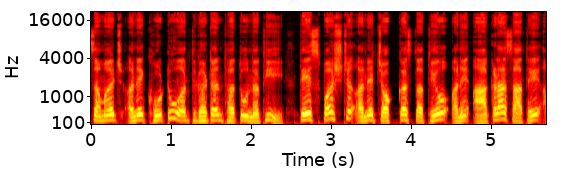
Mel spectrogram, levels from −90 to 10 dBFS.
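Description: Throughout the speech there is imaging from sample-and-hold upsampling: the audio was raised from 16 kHz to 48 kHz by repeating each sample with no smoothing filter, so mirrored copies of the spectrum leak above the original band. The first image fills 8 to 16 kHz at about 22 dB below the signal, heard as a bright metallic fizz that tracks loudness. A spectrogram shows the speech pattern reflected upside-down above 8 kHz; the waveform looks like tiny staircase steps.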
